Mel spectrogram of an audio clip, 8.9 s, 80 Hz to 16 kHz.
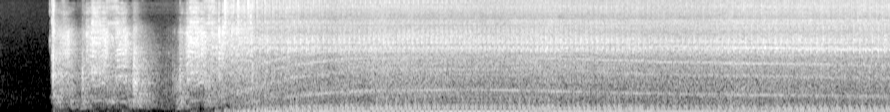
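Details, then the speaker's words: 1975 Moto Guzzi twin with choke plungers up, after cranking bursts catches and holds a fast, steady idle easing slightly; high idle on choke, running rich. "it idled really high at first because the the the choke flungers were up it's getting a lot of fuel"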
